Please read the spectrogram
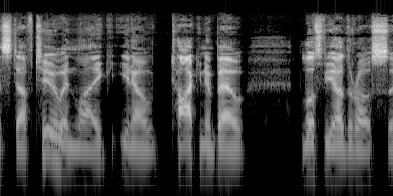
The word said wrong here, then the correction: Violadores: and probably worst pronunciation ever there, but like talking about these bands. – Yeah, Violadores from Argentina. – Yeah, Violadores, sorry.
